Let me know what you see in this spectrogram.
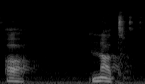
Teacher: es una O muy relajada, o sea, es entre O y A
